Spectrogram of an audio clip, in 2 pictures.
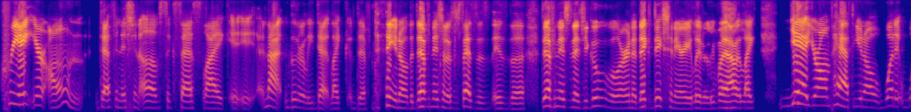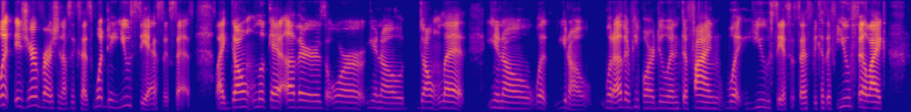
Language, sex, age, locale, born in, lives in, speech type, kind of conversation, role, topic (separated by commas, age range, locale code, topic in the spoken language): English, female, 25-29, en-US, United States, United States, conversation, podcast, guest, How do your values and experiences shape your idea of success?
